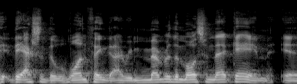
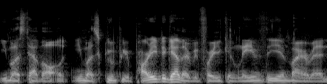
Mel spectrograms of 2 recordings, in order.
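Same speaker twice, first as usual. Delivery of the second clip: detached, soft, disembodied voice-of-God game narrator; 4 semitones lower, 5 dB quieter than usual. Speaker imitates a game's narrator telling players to group up; voice-of-God game narrator. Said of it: "this fucking voice of God".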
